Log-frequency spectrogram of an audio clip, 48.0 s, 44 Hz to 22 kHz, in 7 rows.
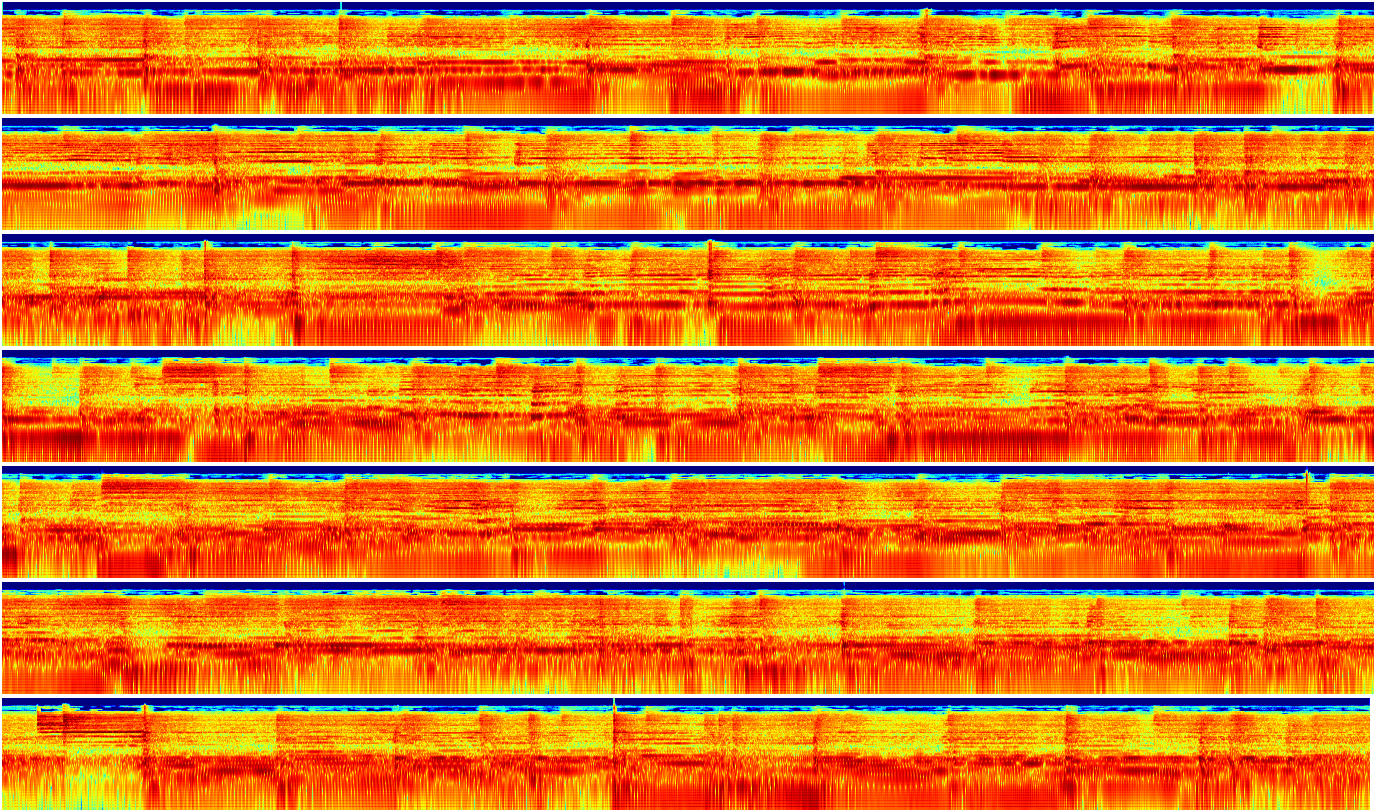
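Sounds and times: drum kit with cymbals: 0:00.0 - 0:48.0
electric bass: 0:00.0 - 0:48.0
electric guitar: 0:00.0 - 0:48.0
saxophone holding long notes: 0:15.6 - 0:48.0.

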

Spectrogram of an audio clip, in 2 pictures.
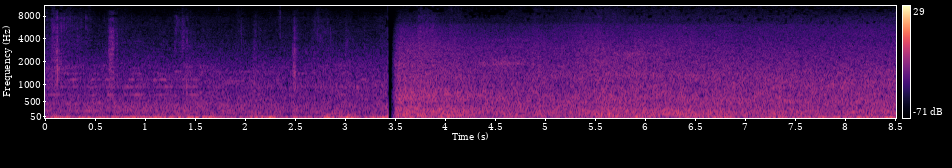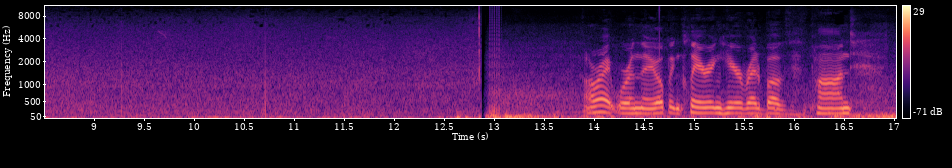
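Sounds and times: wind: 0:00.0 - 0:17.0
sea surf: 0:03.5 - 0:13.0.

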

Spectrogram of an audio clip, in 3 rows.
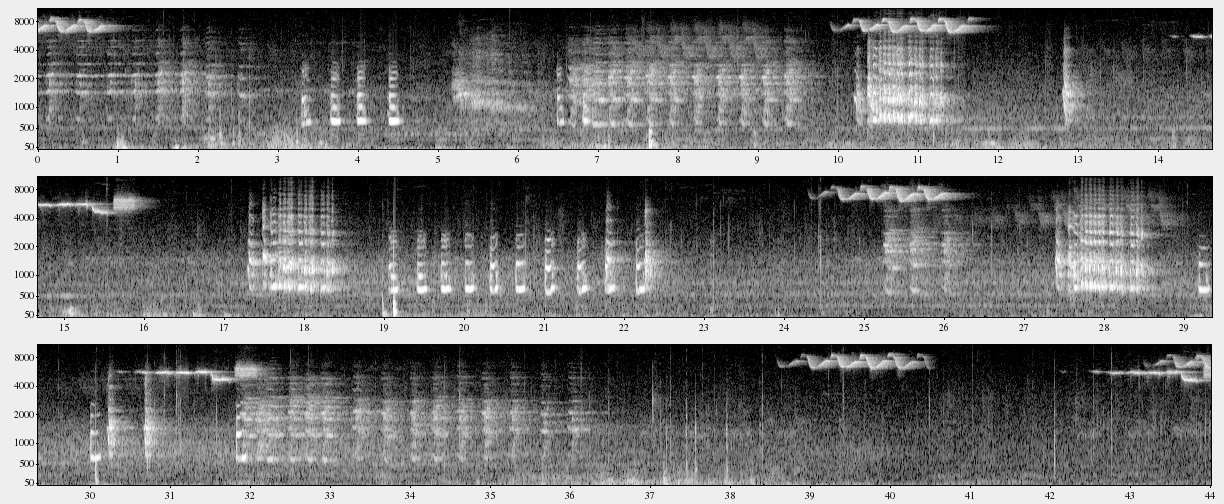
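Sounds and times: turkey gobbling: 0:03.3 - 0:04.6, 0:05.2 - 0:09.6, 0:10.2 - 0:11.5, 0:12.8 - 0:13.1, 0:17.3 - 0:22.5, 0:27.4 - 0:29.4, 0:30.0 - 0:30.9, 0:31.8 - 0:36.2
turkey yelps: 0:05.2 - 0:09.5, 0:10.2 - 0:11.5, 0:12.8 - 0:13.1, 0:17.3 - 0:18.5, 0:19.4 - 0:22.5, 0:27.4 - 0:28.6, 0:30.0 - 0:30.9, 0:31.8 - 0:36.2
songbirds trilling: 0:10.0 - 0:11.8, 0:24.4 - 0:28.9.

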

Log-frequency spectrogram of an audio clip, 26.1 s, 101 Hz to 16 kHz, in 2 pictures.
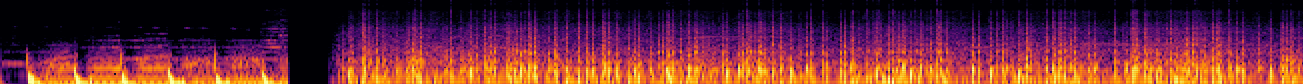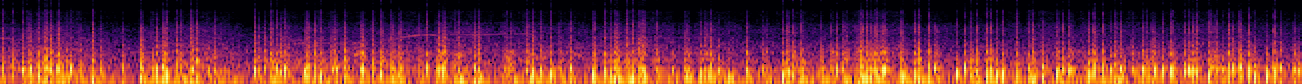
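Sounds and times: electronic music: 0:00.0 - 0:02.9
firecracker bangs and crackling: 0:03.3 - 0:26.0.

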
